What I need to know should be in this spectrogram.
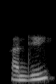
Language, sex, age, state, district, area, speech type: Punjabi, female, 18-30, Punjab, Muktsar, rural, conversation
